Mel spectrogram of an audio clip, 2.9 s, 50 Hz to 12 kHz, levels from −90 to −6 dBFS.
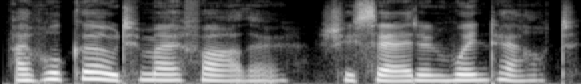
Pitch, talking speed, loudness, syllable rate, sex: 220 Hz, 225 wpm, -17 LUFS, 4.5 syllables/s, female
